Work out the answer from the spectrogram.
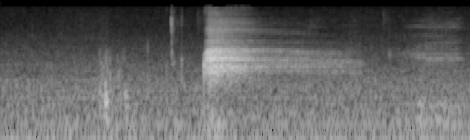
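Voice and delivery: long, breathy "aah" of relief after drinking; satisfied sigh. Pretend. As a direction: let out a contented sigh once the thirst is quenched. Drinks water, then satisfied.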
